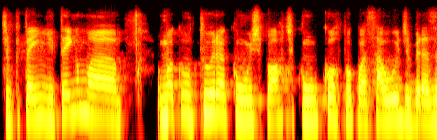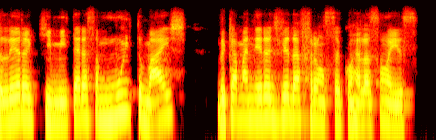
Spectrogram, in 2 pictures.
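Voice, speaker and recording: A man speaks at a high pitch and a fairly quick pace with very even loudness. The sound is dry and close with no echo, over a quiet background. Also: fairly even intonation. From Brazil. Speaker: fitness student. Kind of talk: casual chat.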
